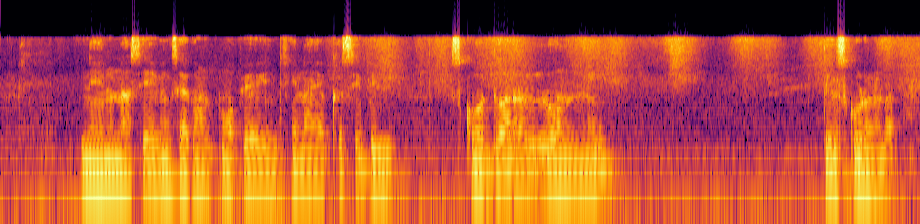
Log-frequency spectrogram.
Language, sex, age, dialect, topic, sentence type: Telugu, male, 18-24, Utterandhra, banking, question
